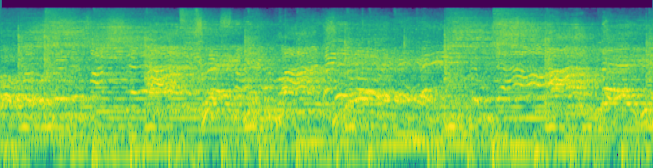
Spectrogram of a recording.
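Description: Live gospel worship music: a woman singing lead into a microphone, with sustained, wavering notes over a steadily playing band.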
